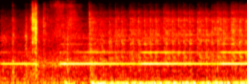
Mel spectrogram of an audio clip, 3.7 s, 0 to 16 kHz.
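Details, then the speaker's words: 2001 Toyota Sienna cranking on a weak battery with a steady starter whine but lopsided cadence, cylinder 2 dead (P0302) despite a new plug and coil; the cause turned out to be a burnt valve. "I don't know if you can hear this but it is clearly in the same cylinder"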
